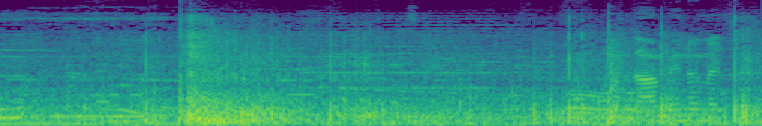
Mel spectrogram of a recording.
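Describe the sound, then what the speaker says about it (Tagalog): Fireworks go off around an urban neighborhood, a burst of loud sharp bangs and crackles early on followed by scattered distant pops, with people talking throughout. "Oh, ang dami na nag-fireworks."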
